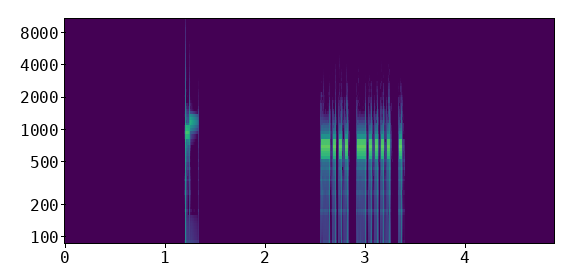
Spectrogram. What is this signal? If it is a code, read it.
Morse code, heard as a keyed tone, about 40 wpm, 700 Hz. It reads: B6E
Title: All Cut Numbers - 3-Digit 40wpm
